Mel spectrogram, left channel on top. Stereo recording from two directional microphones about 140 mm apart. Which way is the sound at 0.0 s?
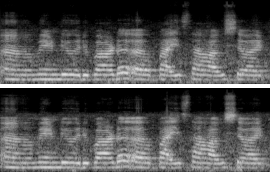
25° right (ahead or behind).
